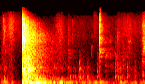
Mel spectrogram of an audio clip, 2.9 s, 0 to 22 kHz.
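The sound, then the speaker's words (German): A single loud, heavy thud as a chair is set down hard on the floor to make a noise, followed by a decaying rumble and a few faint knocks and shuffles. “Zum Beispiel den Sessel einfach laut hinzustellen. Geräusch 1. Oder aufzustampfen.”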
